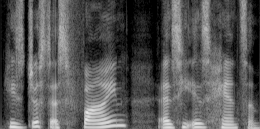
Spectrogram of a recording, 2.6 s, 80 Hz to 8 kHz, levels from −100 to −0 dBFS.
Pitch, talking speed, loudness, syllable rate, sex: 220 Hz, 185 wpm, -19 LUFS, 4.5 syllables/s, female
